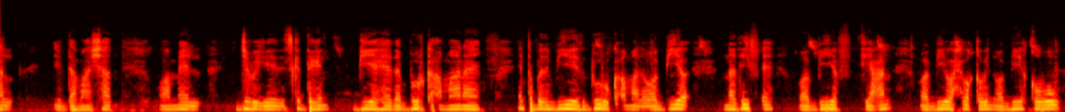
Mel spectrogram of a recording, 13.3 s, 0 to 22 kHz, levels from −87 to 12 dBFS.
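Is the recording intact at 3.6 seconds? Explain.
Yes, the speech at 3.6 seconds plays through intact, with no audible fault at that moment.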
